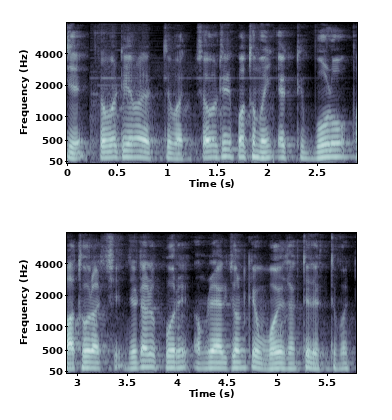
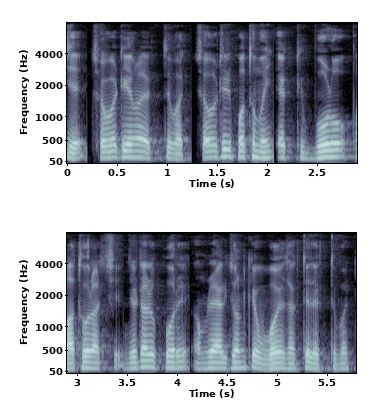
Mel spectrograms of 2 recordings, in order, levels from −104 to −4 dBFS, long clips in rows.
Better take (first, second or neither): second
